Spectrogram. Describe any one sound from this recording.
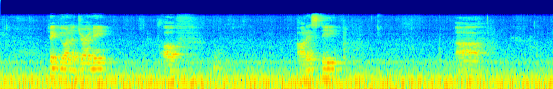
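A man speaks slowly and deliberately through a microphone in an echoing hall, with long pauses.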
